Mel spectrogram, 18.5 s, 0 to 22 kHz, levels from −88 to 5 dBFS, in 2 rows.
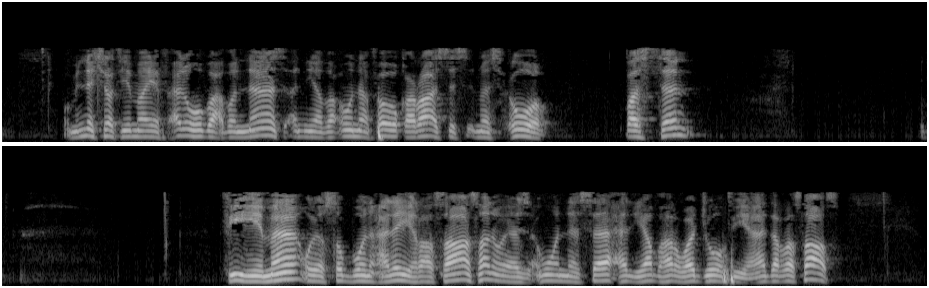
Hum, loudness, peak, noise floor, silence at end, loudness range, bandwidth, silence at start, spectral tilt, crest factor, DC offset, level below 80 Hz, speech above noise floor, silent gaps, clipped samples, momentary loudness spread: none; -26 LUFS; -4 dBFS; -77 dBFS; 0.9 s; 10 LU; 6 kHz; 0.65 s; -9 dB/octave; 22 dB; under 0.1%; -82 dBFS; 52 dB; none; under 0.1%; 10 LU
